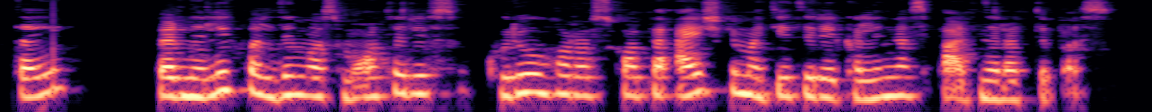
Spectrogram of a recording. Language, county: Lithuanian, Kaunas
